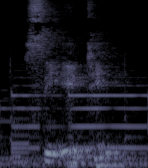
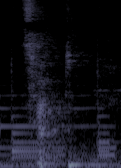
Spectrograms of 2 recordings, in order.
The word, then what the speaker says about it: cat: C-A-T, consonant C, C-A-T, cat. It's not cat. Alright, don't pronounce it as cat. So it should be pronounced as tat.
